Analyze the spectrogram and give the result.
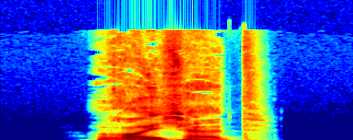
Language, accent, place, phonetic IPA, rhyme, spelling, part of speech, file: German, Germany, Berlin, [ˈʁɔɪ̯çɐt], -ɔɪ̯çɐt, räuchert, verb, De-räuchert.ogg
- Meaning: inflection of räuchern: 1. third-person singular present 2. second-person plural present 3. plural imperative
